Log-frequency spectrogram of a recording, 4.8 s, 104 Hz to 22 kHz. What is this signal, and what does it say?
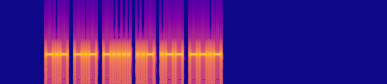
Morse code, heard as a keyed tone, about 41 wpm, 700 Hz. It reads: KK6UWQ
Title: USA Call Signs 40wpm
